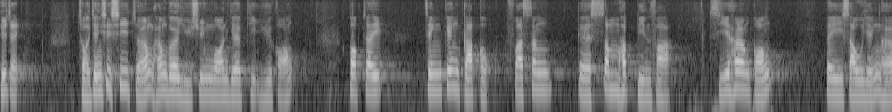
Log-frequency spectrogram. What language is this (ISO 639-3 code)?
yue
